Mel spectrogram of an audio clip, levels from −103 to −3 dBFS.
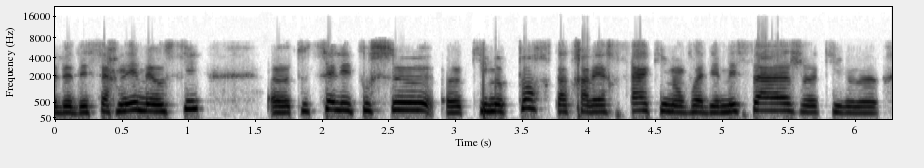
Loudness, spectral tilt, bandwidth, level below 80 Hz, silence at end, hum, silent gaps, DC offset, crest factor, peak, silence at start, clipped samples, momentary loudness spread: -13 LUFS; -7 dB/octave; 7.4 kHz; -48 dBFS; 0.1 s; none; none; under 0.1%; 12 dB; 0 dBFS; 0 s; under 0.1%; 6 LU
